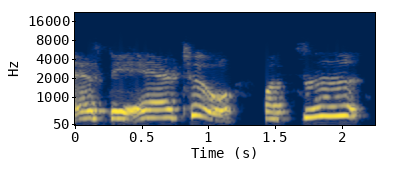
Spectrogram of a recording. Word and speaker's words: 滋: For 滋, the air is soft.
